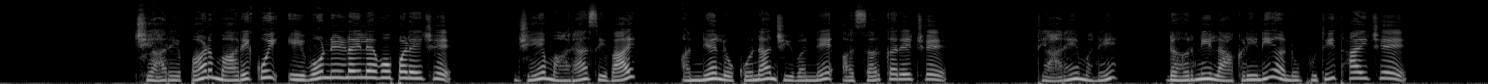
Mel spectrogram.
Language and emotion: Gujarati, fearful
